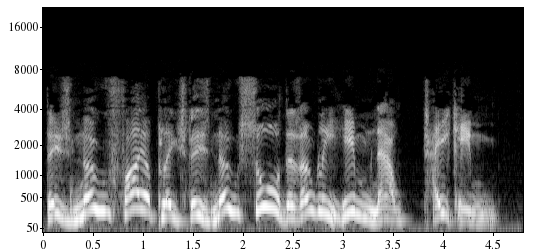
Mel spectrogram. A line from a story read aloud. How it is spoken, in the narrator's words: screamed Once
